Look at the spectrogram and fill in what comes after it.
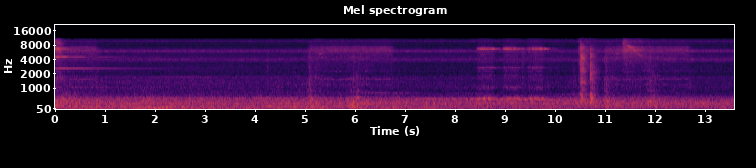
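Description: Running rumble of an SGM Sprinter electric multiple unit heard from inside the driver's cab, its wheels knocking over rail joints and points a few times, with brief high-pitched wheel squeal at the start and again past the middle.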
